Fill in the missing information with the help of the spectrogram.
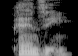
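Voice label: "pansy", Australian English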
